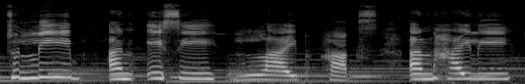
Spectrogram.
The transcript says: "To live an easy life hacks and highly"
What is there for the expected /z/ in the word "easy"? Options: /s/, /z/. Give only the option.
/s/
